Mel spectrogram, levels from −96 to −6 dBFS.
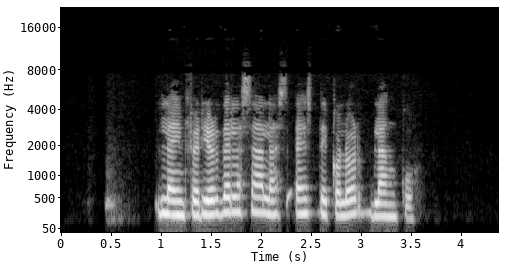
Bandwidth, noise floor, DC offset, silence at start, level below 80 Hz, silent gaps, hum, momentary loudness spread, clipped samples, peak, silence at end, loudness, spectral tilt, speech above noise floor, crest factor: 7.4 kHz; -80 dBFS; under 0.1%; 0.45 s; -70 dBFS; none; none; 9 LU; under 0.1%; -2 dBFS; 0.85 s; -17 LUFS; -6 dB/octave; 64 dB; 16 dB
